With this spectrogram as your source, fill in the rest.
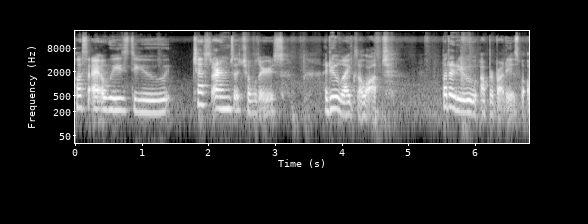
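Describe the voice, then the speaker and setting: Soft-spoken, fairly high female voice with lively intonation, moderate pace and long, frequent pauses. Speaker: lifestyle streamer. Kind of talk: casual live-stream chat.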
